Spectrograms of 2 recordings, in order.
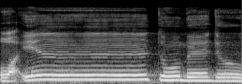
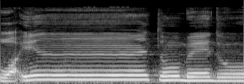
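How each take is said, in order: No difference in how they are said.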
